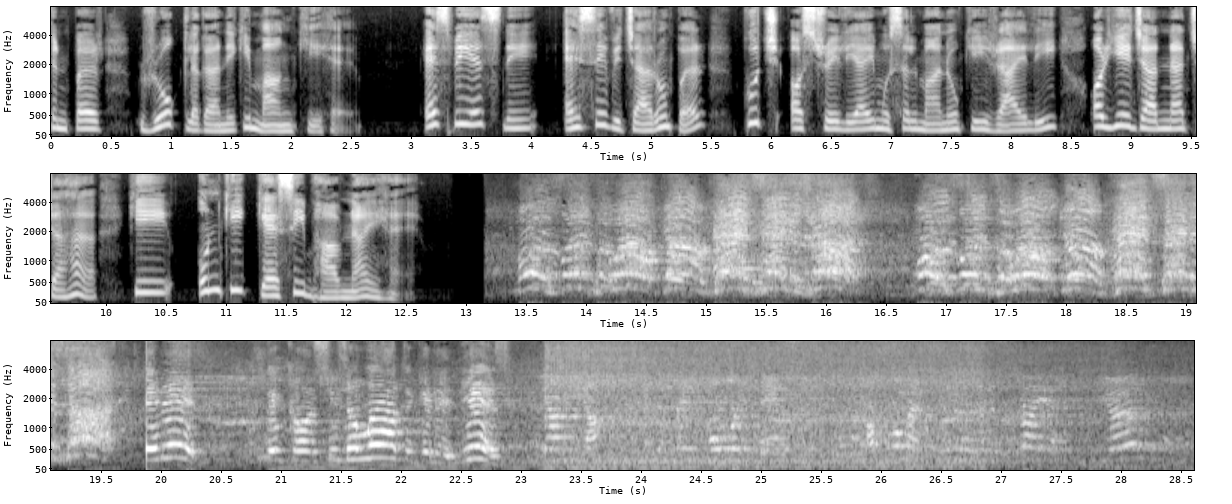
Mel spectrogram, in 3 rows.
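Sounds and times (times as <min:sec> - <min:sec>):
speech: 0:00.0 - 0:12.6, 0:20.9 - 0:24.0, 0:24.6 - 0:25.2, 0:25.9 - 0:26.7
protest crowd chanting outside a building: 0:13.2 - 0:27.9.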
